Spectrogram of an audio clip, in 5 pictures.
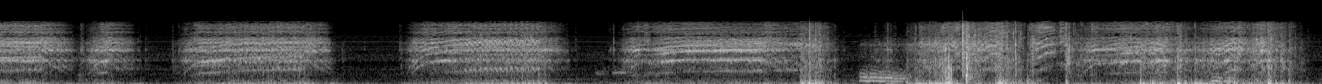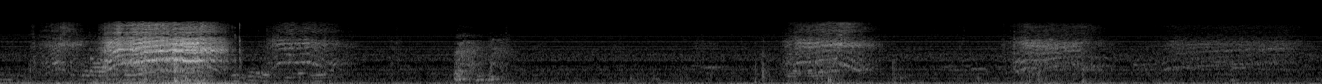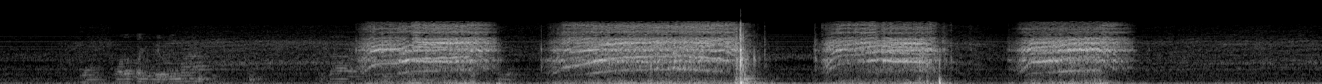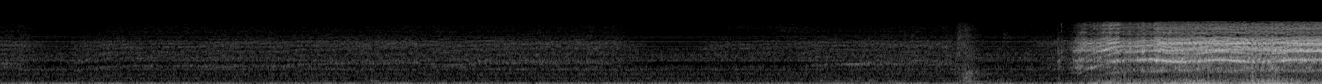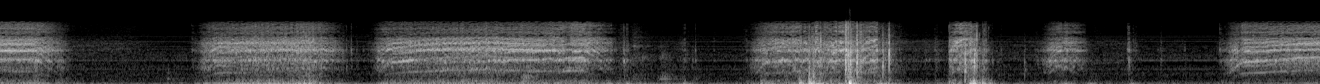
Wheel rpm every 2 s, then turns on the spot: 70, 80, 100, 90, 20, 70, 50, 70, 0, 0, 0, 0, 0, 0, 0, 70, 120, 90, 60, 0, 0, 0, 0, 0, 0, 110, 110, 60, 100, 70, 70, 40, 50.
2-4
